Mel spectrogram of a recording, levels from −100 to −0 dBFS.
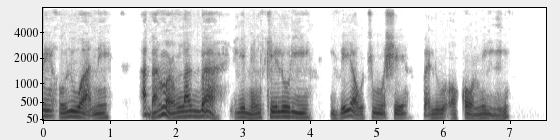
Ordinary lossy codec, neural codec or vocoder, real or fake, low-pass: none; codec, 16 kHz, 2 kbps, FunCodec, trained on LibriTTS, 25 frames a second; fake; none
